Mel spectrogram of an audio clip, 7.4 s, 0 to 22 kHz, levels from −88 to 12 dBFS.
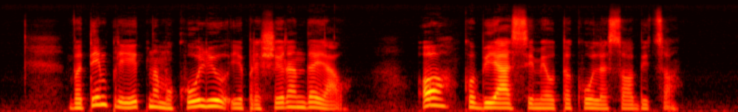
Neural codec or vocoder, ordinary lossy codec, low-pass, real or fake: vocoder, 44.1 kHz, 128 mel bands, Pupu-Vocoder; none; 19.8 kHz; fake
